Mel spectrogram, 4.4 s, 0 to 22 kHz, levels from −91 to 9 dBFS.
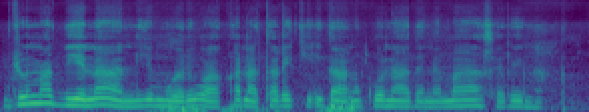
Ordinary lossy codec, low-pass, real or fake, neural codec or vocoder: none; none; fake; codec, 44.1 kHz, 7.8 kbps, Pupu-Codec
